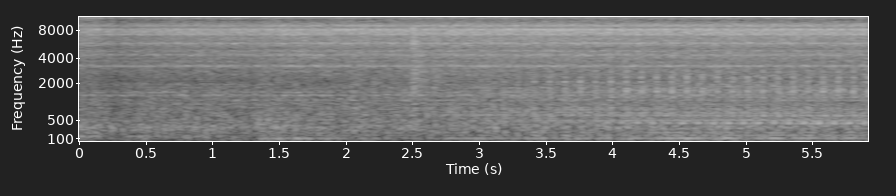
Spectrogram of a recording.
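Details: Toyota Land Cruiser 1FZ-FE engine at idle: fairly regular knock about three per second over the engine note; engine knock, suspected crank/cam bearing or oil pump issue needing overhaul, unconfirmed.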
